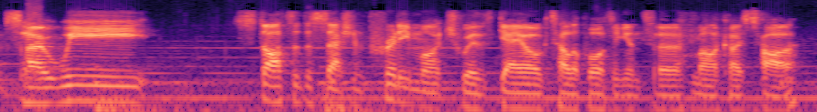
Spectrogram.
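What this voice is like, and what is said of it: Put-on English accent. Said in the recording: “Not in falsetto, I'll do it in an English accent.”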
